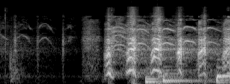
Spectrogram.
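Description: A burst of rapid, high-pitched laughter starts about a second in, with background music and its bass line coming in underneath.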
